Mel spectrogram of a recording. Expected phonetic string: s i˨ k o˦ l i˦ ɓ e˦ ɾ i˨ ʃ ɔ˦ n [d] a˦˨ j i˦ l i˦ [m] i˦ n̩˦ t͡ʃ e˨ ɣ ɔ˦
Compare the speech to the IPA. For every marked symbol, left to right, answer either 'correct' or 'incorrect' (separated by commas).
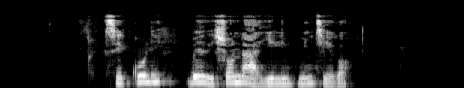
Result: correct, correct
